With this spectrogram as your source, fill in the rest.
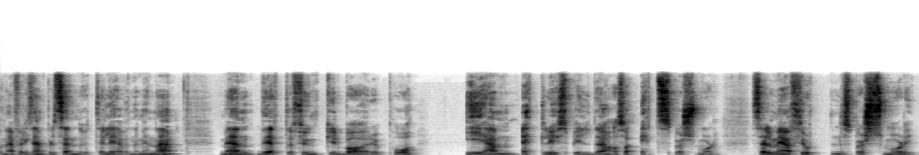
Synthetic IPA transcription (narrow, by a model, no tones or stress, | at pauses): ɑnːjæɪfɔɾɛksɛmpəlsɛnːəʉ̰ːt̪ʰːɪllḛːʋənəmiːnə | mɛnd̪ɛt̪ːəfʉŋkəɾbɑ̰ːɾə̰pʰɔ | eːnɛt̪lyːsəbɪ̰ld̪əɑ̰lsɔʔɛt̪ːspœ̰ʂmo̰ːl | sɛlːɔmjæɪhɑɾfjʊʈːn̩spœʂmoːl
